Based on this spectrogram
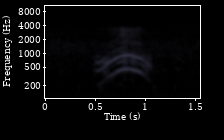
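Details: One arched, drawn-out nasal wail from a Eurasian eagle-owl at a nest in Estonia where a male and female were together, 18 March 2022, recorded by a live nest camera over faint electrical hum.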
